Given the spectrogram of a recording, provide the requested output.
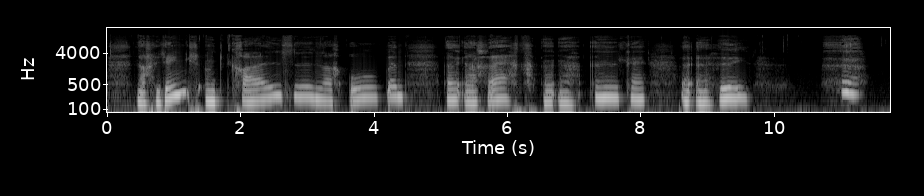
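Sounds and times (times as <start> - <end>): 
speech: 0.4 - 9.7, 10.8 - 11.4
person yawning during vocal warm-up exercises: 10.7 - 11.4.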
